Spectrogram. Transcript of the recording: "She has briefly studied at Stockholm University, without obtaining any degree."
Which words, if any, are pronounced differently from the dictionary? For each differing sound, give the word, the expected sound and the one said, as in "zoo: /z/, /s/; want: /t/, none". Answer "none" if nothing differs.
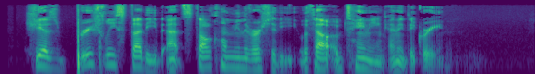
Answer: none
